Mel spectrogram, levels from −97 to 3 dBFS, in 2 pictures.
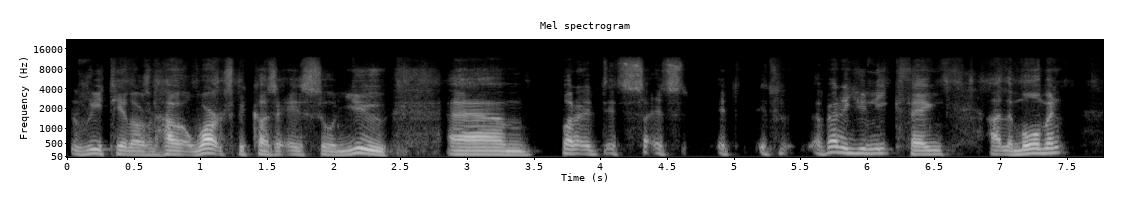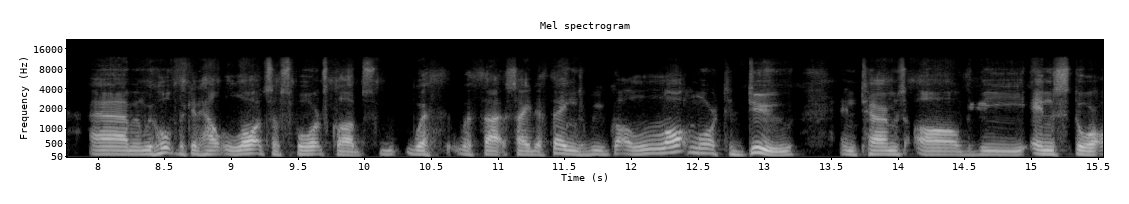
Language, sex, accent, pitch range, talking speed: English, male, British, 115-145 Hz, 195 wpm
